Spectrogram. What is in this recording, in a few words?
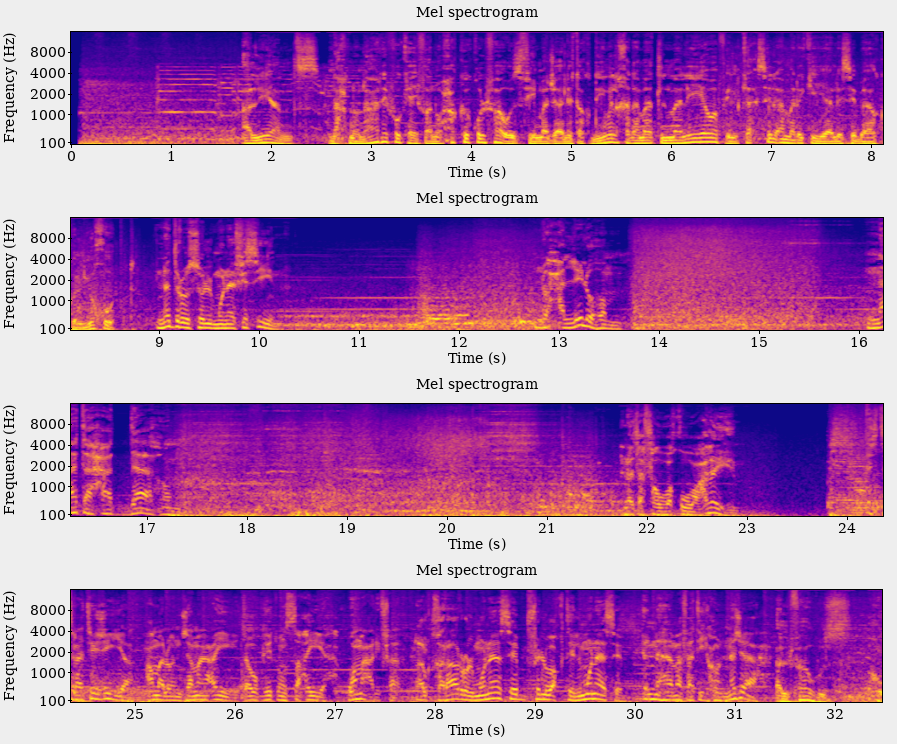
m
